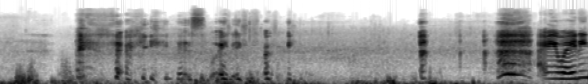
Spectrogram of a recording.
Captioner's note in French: rires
